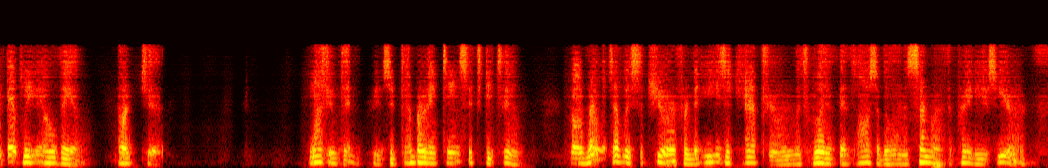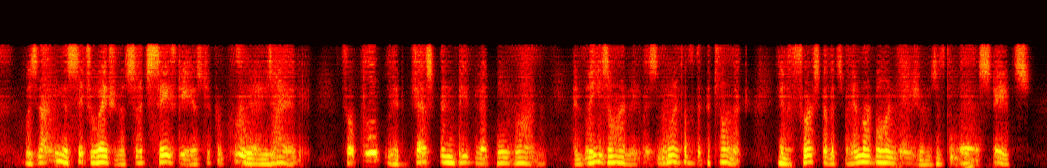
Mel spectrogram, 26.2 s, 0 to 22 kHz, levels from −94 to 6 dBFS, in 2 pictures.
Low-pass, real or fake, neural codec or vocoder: 7.2 kHz; fake; codec, 44.1 kHz, 0.9 kbps, DAC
